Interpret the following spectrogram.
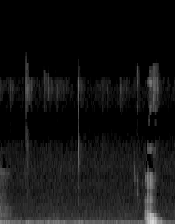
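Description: Near silence with a few faint, light clicks as a sewing needle is pressed down into toothbrush bristles over a thread. A woman's short 'oh' near the end.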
